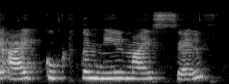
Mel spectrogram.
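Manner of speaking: slow, deliberate example sentence; emphatic example. Shown as a demonstration. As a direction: read out slowly, weighing each word. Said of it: "you're trying to emphasize the fact".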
